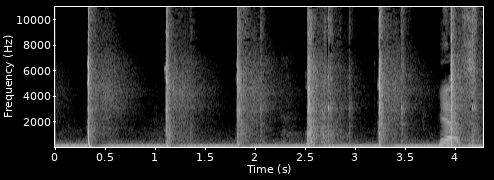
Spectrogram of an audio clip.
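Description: Two metal balls being struck together through a sheet of paper: five sharp cracks, about 0.7 s apart. Each collision turns kinetic energy into sound and heat, scorching a small hole in the paper with a smell of smoke.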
